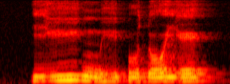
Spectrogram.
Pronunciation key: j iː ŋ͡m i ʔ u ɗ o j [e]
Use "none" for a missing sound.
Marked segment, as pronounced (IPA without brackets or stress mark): e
